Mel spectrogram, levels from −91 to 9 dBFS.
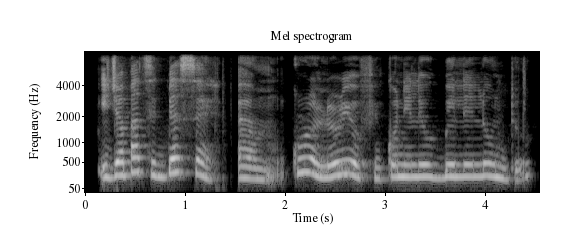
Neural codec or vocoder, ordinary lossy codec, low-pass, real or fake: none; none; 7.2 kHz; real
